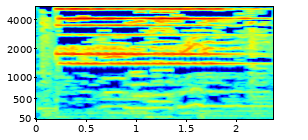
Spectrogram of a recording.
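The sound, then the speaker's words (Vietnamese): A phone ringtone for an incoming call plays a bright electronic melody with sustained high tones, fairly loud and steady for about two seconds, with no voices over it. “Lại gọi à, thích tốn tiền à?”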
